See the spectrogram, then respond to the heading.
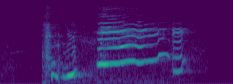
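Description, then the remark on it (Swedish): A voice mimics crying: a short, broken sob followed by a drawn-out, high-pitched wavering wail that drops off at the end, fairly loud, with no other sounds around it. “Gråt inte. Varför gråter du för?”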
